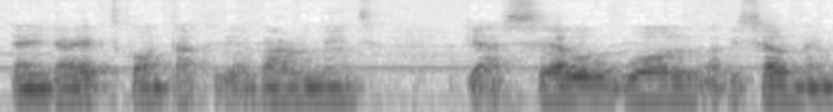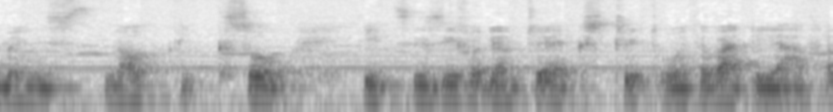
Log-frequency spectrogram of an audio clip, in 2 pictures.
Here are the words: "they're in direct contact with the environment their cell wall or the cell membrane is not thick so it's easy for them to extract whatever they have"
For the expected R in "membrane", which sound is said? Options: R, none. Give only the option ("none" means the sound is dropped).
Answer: none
